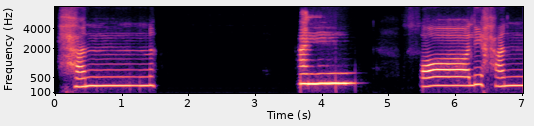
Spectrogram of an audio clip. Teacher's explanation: So remember the tanween sound, everybody's making the right sound, but forgetting to stretch that nasal sound for 2 seconds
